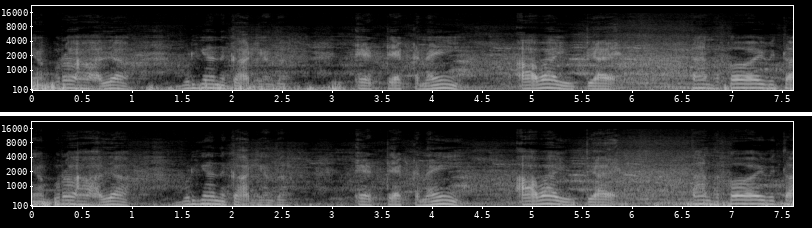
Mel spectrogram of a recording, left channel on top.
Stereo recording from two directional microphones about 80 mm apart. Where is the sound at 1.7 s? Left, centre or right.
Centre.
